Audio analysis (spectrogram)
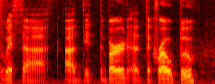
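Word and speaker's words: Bhu: The interactions with the bird, the crow, Boo, B-H-U, Boo, I believe is how you pronounce that.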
